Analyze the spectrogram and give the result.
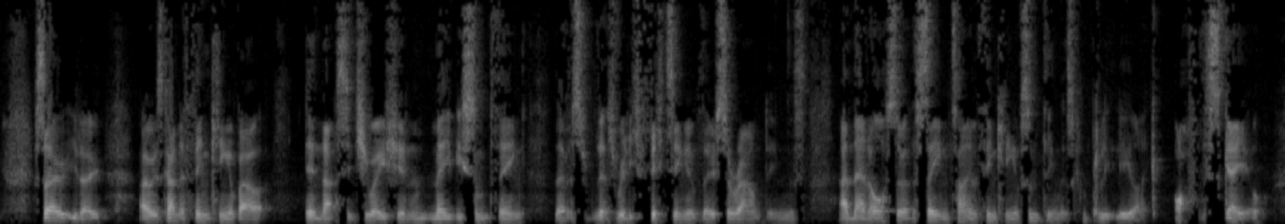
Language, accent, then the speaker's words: English; Nottingham, East Midlands, United Kingdom; Yeah, I grew up in Nottingham.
